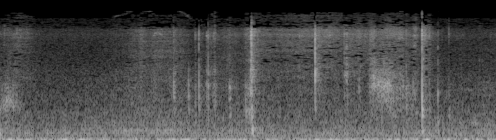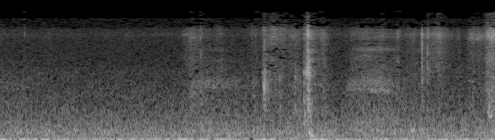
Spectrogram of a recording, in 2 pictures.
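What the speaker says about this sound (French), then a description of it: "on entend un peu le clavier des fois et la souris" Faint, irregular clicking and tapping from a computer keyboard and mouse, soft and somewhat distant over a low background hum.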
